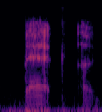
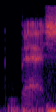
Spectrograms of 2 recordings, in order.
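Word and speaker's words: Bech: Smith looking for Jack Beck. Jack Bes, I actually think Let me see. Jack I actually No, it's Jack Bash.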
